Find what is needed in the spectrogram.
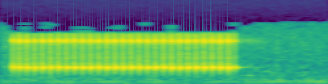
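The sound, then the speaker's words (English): A telephone rings in one loud, rapid trilling burst lasting about a second, then cuts off, leaving quiet with no one speaking. “Well, I'm going to phone her right now.”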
